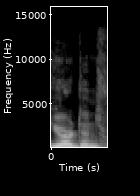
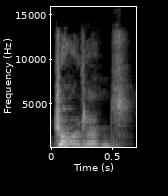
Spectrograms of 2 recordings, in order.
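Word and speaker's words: Jordens: a line called like I believe the pronunciation in Norwegian would be Jordans Rotta. Because I know, isn't it in Norwegian that you pronounce the J's as like kind of like a Y sound, right? Yeah. Kind of. Uh, yeah, the rats of the earth. Gotcha. Because like in the song, it's pronounced with a hard J.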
